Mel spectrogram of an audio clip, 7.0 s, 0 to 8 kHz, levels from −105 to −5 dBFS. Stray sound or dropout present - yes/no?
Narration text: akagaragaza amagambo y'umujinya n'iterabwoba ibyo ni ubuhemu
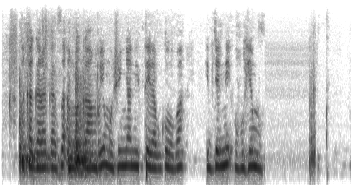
yes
